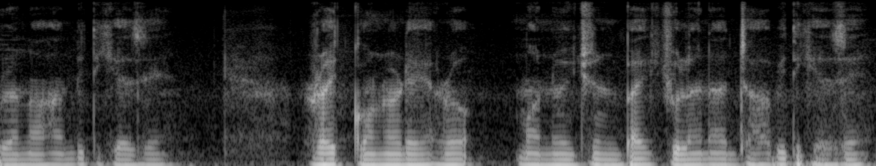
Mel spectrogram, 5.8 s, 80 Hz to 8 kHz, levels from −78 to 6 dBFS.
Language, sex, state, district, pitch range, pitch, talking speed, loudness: Nagamese, male, Nagaland, Kohima, 100-105 Hz, 100 Hz, 185 wpm, -20 LUFS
